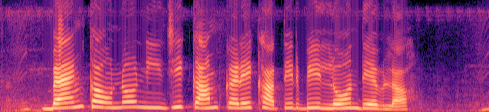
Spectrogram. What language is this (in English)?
Bhojpuri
